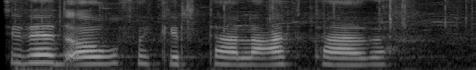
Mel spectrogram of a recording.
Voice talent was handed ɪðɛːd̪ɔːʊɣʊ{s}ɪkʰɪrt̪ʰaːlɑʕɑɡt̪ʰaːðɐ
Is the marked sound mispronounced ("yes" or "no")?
yes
